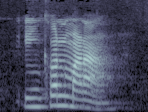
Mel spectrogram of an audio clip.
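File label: "in front", Santali, female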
